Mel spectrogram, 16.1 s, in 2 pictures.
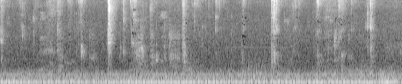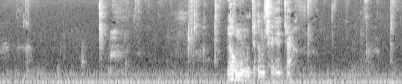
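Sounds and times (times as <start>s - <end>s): person chewing bread: 0.0s - 12.7s, 13.7s - 16.0s
steady low hum: 0.0s - 16.0s
wet mouth smacks and clicks: 10.0s - 10.2s.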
